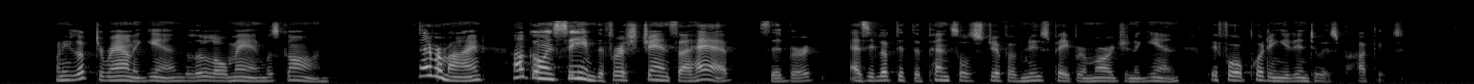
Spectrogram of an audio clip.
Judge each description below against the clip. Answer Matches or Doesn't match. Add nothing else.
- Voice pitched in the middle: Matches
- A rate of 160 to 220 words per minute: Matches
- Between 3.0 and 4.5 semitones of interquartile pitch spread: Matches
